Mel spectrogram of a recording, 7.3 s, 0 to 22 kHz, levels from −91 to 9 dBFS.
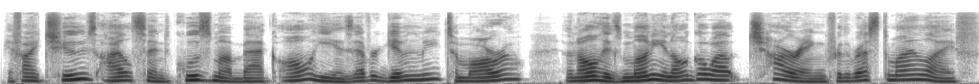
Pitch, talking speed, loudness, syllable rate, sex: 185 Hz, 245 wpm, -15 LUFS, 5.3 syllables/s, male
